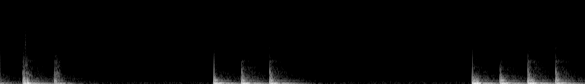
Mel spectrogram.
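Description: Three bursts of knocking on a door, two quick raps, then three, then four, each group separated by a pause of silence. The knocks are solid, with no voices.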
